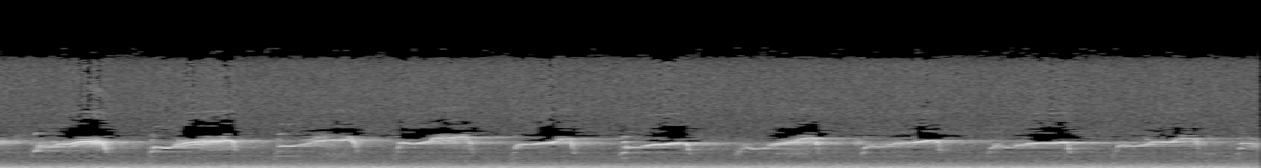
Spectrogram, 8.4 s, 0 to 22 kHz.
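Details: Juvenile bald eagle squeeing behind a parent during an evening chase at Big Bear Lake, 21 June 2022, recorded by a nest live cam: clear series of high, whistled, downward-bending squeals, roughly one per second.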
